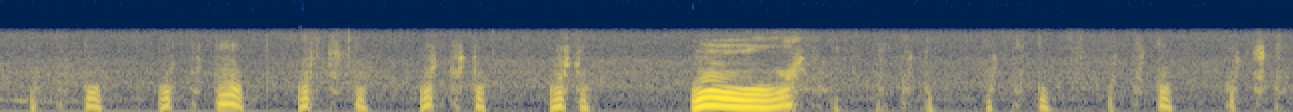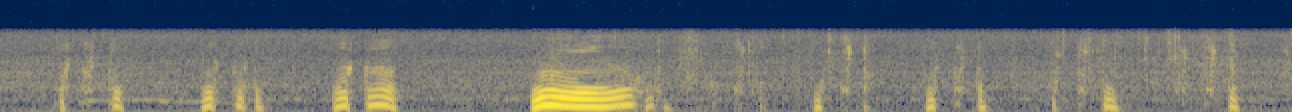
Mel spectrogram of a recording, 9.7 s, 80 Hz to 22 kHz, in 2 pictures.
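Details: Duet of Eurasian eagle-owls, the male at the nest, Eifel, 13 December 2013, evening: a steady run of short, clipped low notes, broken twice by a longer, louder, wavering hoot about four seconds apart.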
